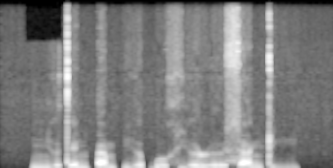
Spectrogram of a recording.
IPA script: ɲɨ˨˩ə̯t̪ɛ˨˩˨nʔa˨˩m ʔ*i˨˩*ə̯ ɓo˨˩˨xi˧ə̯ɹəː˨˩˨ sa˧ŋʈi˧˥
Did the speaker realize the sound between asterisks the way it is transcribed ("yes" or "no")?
no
